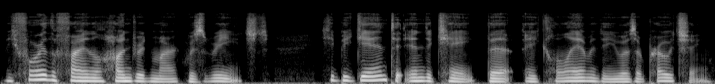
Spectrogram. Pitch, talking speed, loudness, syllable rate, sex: 150 Hz, 135 wpm, -16 LUFS, 4.6 syllables/s, female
